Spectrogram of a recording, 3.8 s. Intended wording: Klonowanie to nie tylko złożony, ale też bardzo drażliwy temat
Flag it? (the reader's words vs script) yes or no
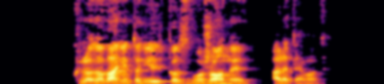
yes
